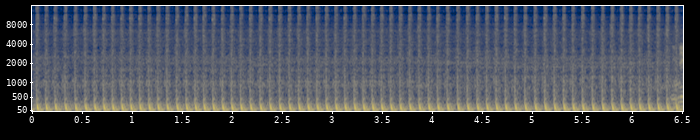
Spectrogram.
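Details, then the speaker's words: Suzuki Satria fuel-injected motorcycle with a 3-sound DB killer after 2 years of use: idling exhaust with a thin metallic tap on each pulse from the loose baffle, valve open. The knock disappears when the part is held. "Nah, kalau Anda dengarkan, saat saya memegangnya, suaranya menghilang. Suara seperti ketukan logam itu menghilang."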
